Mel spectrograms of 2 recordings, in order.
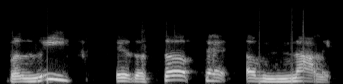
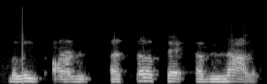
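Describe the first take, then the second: First: The sentence is spoken slowly and deliberately. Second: The sentence is spoken at a normal pace.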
